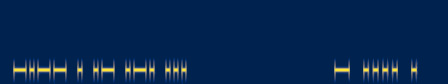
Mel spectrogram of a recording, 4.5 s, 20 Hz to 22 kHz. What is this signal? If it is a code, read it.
Morse code, heard as a keyed tone, about 33 wpm, 700 Hz. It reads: YEARS THE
